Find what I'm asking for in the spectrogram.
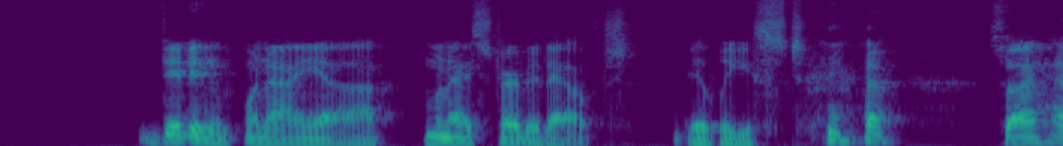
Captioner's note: laughs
